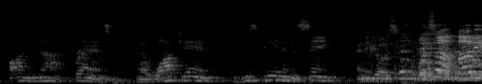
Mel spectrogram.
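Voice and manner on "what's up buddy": high, louder buddy greeting; mock-friendly bully. School bully greeting Kurt at the sink, high and chummy. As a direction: greet him loudly in a high pitch.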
